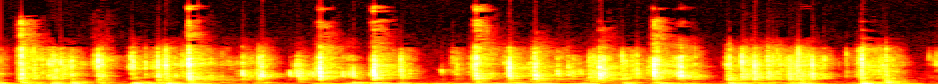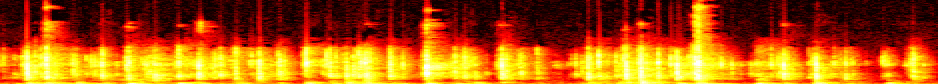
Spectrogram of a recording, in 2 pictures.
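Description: Both hands type with their fingertips on a full-size, backlit mechanical keyboard with PBT plastic keycaps in a dark room. Quick bursts of bright, crisp keystrokes clatter along with short pauses between runs, and each keystroke cuts off with no ring.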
